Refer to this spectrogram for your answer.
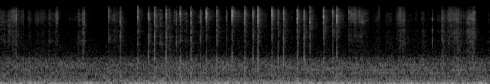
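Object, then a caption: Wooden folding fan with carved slats. Long nails scratch a closed wooden folding fan with carved slats, then open it and run across the spread slats. The result is a rapid stream of short, dry, bright clicks and ticks over a steady low rumble, growing busier in the middle of the clip.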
